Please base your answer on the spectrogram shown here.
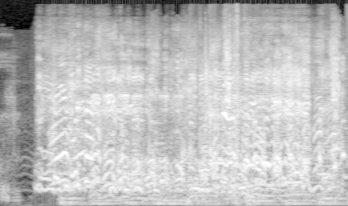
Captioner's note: chuckles; all laughing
